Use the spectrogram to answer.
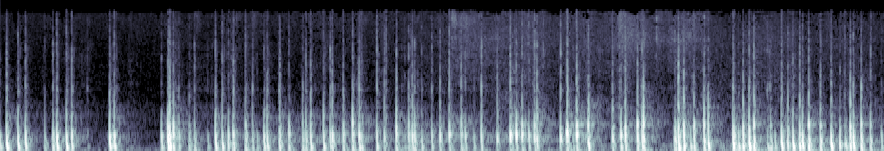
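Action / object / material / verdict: tap / hard-shell EVA zipper case / EVA foam / none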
